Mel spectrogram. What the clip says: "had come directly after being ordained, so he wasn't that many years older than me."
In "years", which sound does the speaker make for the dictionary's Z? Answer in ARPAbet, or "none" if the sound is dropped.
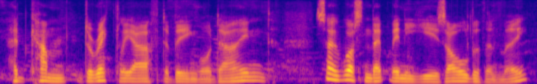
Z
